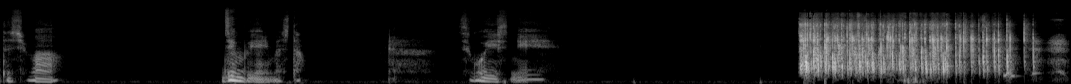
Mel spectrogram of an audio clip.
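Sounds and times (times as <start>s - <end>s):
speech: 0.0s - 0.7s, 2.2s - 3.1s, 4.6s - 5.6s
applause sound effect: 8.0s - 10.6s.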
